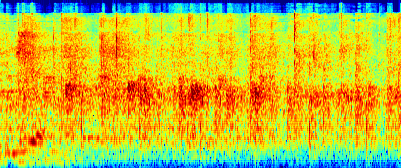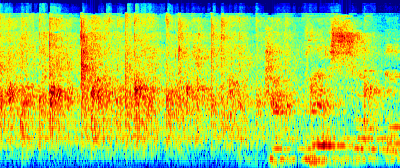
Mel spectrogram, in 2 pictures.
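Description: A church congregation applauding the Lord, with sustained clapping from many hands filling the room and a voice heard over it.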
